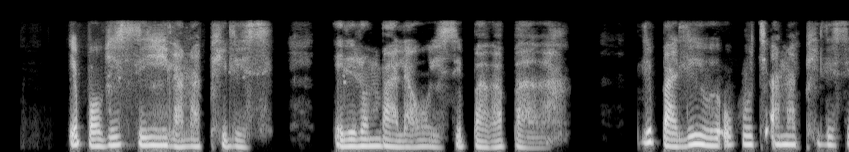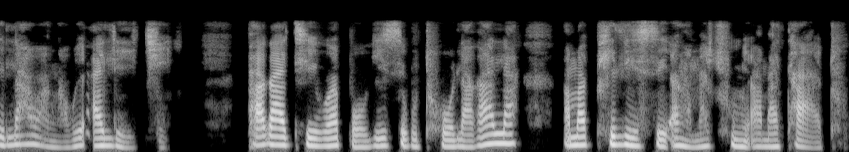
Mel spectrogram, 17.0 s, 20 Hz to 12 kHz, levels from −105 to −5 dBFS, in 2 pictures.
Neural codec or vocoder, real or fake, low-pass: none; real; 7.2 kHz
